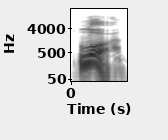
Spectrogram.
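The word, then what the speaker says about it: 络: The character we're focusing on is luò, pronounced luò. That's a falling luò.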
